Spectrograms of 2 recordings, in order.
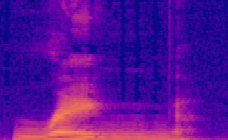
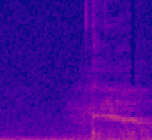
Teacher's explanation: For rang, we're ending it with the back of the tongue raising up.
